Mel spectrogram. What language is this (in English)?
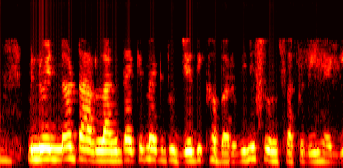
Punjabi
